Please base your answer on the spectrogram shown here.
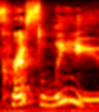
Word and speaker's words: Chrisley: I thought that was No, how they it's pronounced it. Chris Lee.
